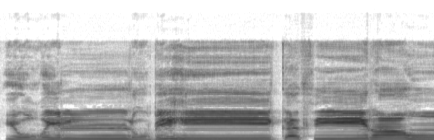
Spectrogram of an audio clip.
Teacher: आगे वक्फ़े मुतलक की अलामत है, रा के ऊपर तनवीन है, रा को हम मोटा पढ़ेंगे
